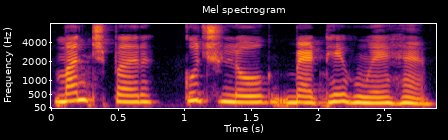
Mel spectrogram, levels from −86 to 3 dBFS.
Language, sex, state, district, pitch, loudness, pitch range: Hindi, female, Goa, North and South Goa, 230 Hz, -12 LUFS, 210-245 Hz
